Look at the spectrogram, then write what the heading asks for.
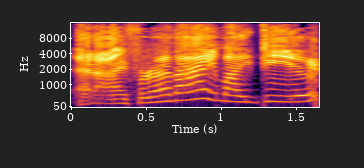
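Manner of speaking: high, theatrical villain voice; gloating leprechaun. Acted.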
